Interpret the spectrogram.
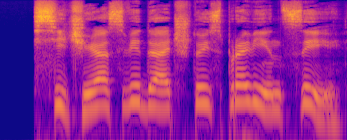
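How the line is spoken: Angry grumble. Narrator (Russian): сердито проворчал он

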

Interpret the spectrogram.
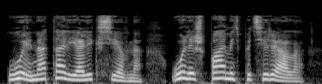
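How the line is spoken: Gleeful blurt. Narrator (Russian): радостно ляпнула Ира

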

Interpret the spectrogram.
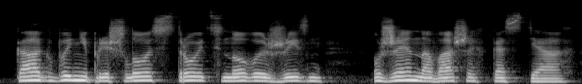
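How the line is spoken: Sad remark. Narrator (Russian): грустно заметил Джон

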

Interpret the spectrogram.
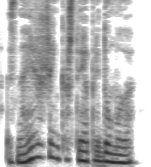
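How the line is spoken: Conspiratorial tone. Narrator (Russian): тетушка заговорческим тоном произнесла

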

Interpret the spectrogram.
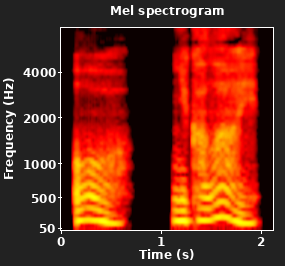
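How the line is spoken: Sighing. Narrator (Russian): вздохнула Дарья

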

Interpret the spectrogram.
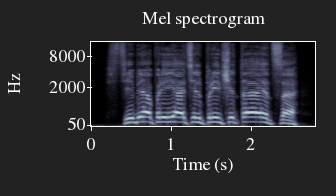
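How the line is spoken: Singer shouting over music. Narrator (Russian): крикнул в зал певец под бравурную инструментальную коду

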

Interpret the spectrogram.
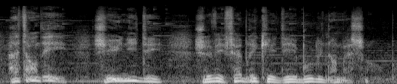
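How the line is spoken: Cry out. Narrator (French): Ozalie s'écria

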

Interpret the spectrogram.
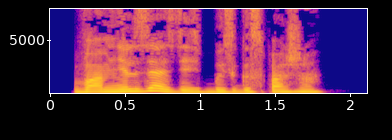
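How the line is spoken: Cold. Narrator (Russian): холодно сказал

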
